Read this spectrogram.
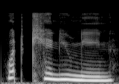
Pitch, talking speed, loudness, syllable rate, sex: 215 Hz, 200 wpm, -11 LUFS, 3.8 syllables/s, female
